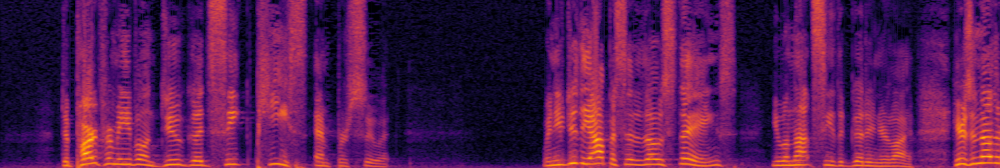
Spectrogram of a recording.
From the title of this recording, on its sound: Mt. Zion Church Live!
